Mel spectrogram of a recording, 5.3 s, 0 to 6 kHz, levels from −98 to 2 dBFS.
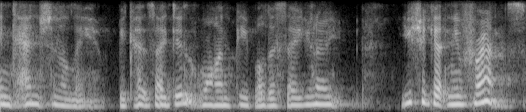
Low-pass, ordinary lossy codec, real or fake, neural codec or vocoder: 5.4 kHz; Opus, 24 kbps; fake; vocoder, 22.05 kHz, 80 mel bands, HiFi-GAN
